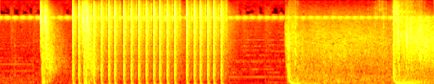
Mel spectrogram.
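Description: Gunfire in the mobile game PUBG Mobile Lite: a single shot, then a long rapid automatic burst of evenly spaced loud cracks, followed by two heavier booming shots, all over a faint steady background tone.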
